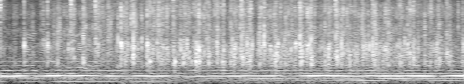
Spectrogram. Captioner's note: hands clapping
